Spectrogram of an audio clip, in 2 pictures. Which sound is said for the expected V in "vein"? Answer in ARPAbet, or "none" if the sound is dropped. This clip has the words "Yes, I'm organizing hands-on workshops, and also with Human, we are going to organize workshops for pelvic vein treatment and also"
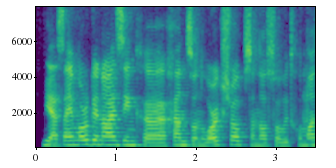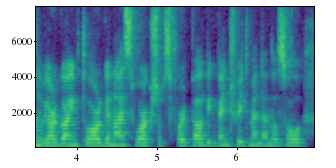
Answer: B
